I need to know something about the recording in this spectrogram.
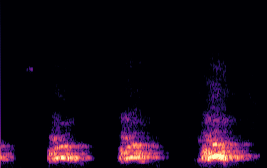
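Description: A dog barking three times in short, evenly spaced barks.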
